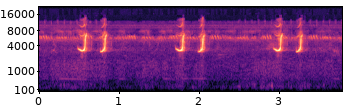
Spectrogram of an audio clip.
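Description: Rain quail giving sharp, high, metallic double notes, 'whit-whit', the pair repeated about every 1.2 seconds over a steady high insect hum.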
